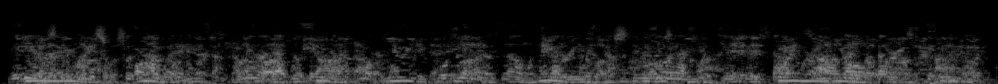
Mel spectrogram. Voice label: male, synth conv, 250ms, 5cm; SiSEC08; SiSEC underdetermined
